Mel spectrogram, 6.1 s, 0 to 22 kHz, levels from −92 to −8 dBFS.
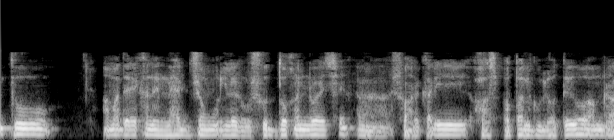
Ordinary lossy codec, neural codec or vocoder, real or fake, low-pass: MP3, 32 kbps; codec, 16 kHz, 4 kbps, FunCodec, trained on LibriTTS, 50 frames a second; fake; 5.4 kHz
